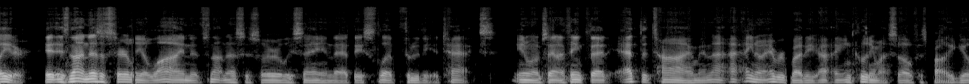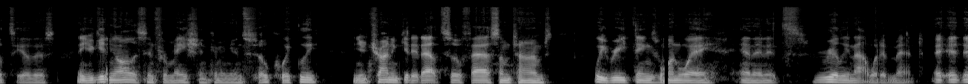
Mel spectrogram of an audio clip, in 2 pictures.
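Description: Damaged data in the compressed stream makes the decoder misread frames and lose sync, so the speech breaks into brief glitches at 1.32–1.36 s, 3.93–4.00 s (after "necessarily saying that they"), 7.85–7.92 s (after "I I you know"), 10.75–10.79 s (before "all this information coming") and 16.32–16.38 s.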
